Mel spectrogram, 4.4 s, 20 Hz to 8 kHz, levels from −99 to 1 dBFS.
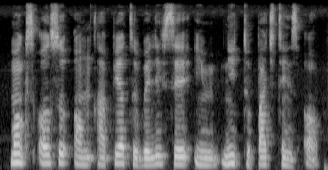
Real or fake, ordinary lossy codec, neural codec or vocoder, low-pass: real; none; none; 7.2 kHz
